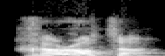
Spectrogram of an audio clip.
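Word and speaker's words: חרטה: Okay, Charata. Or in the old Yiddish pronunciation, charota.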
